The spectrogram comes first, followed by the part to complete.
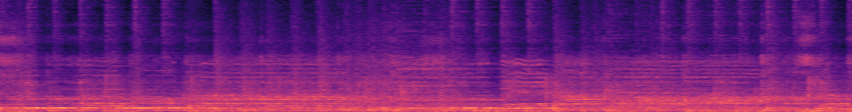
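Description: A choir singing a gospel worship song, with a steady percussion beat that drops out for a couple of seconds in the middle.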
